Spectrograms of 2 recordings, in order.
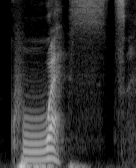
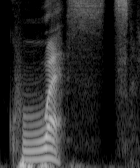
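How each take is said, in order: First: Said with the mouth open, giving a clear kw. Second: The same.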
